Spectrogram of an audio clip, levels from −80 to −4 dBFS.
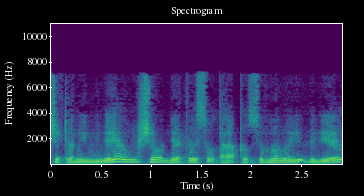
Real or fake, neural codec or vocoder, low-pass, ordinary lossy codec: fake; codec, 16 kHz, 0.5 kbps, FreqCodec, smaller model; 7.2 kHz; MP3, 32 kbps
